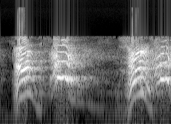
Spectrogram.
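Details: Pet dogs Weetzie, Junior and Maddy at play, bored Weetzie pestering Junior into a romp while Maddy protests; three sharp, harmonic barks in under two seconds, each with a quick rising then falling pitch, the middle one drawn out.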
